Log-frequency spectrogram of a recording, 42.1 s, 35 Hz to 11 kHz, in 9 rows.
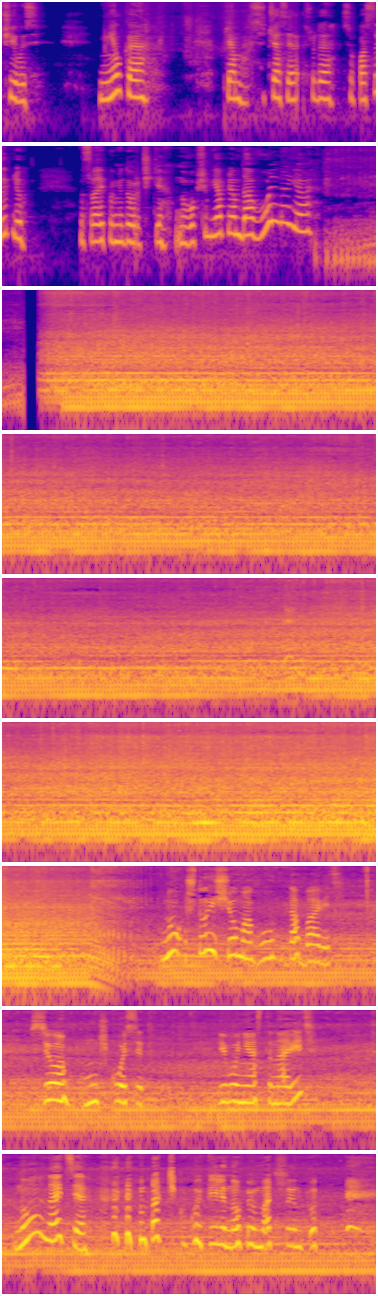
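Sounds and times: lawn mower cutting grass: 8.7s - 42.0s.

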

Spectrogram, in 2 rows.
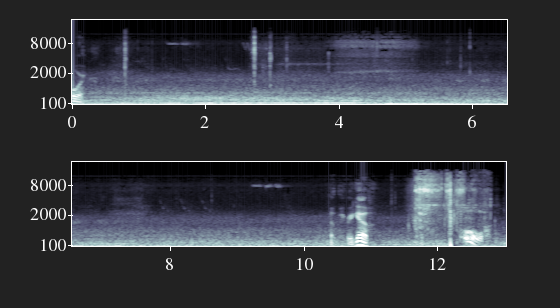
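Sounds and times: low motor hum: 0.0s - 13.0s
faint clicks: 5.6s - 6.1s.

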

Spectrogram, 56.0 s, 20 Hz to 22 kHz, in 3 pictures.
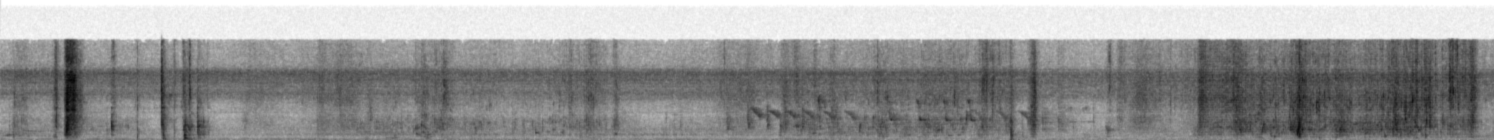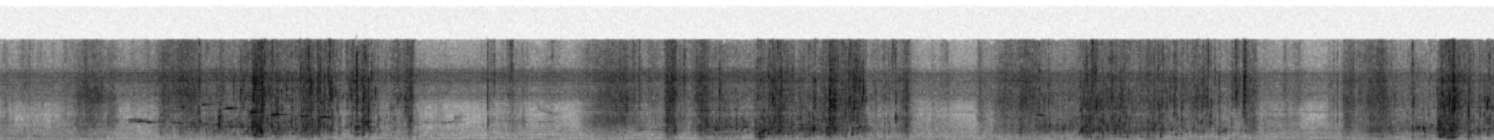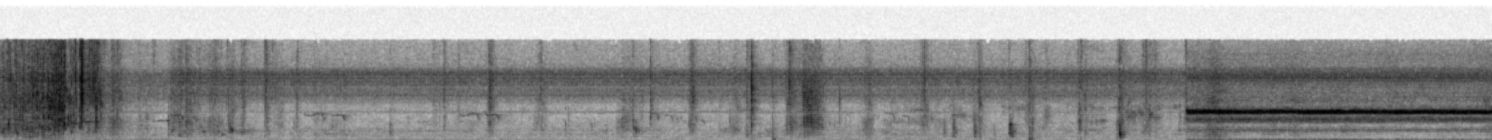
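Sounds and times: water trickling and splashing: 4.4s - 8.0s, 9.1s - 12.6s, 15.0s - 18.5s, 20.7s - 23.9s, 27.2s - 30.1s, 31.4s - 34.4s, 35.7s - 40.5s.

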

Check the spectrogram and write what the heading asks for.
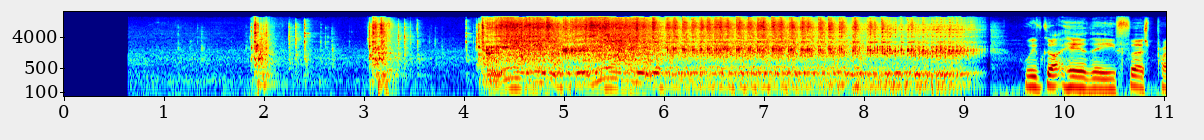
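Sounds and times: scooter engine kick-started and revving: 1.8s - 9.3s.

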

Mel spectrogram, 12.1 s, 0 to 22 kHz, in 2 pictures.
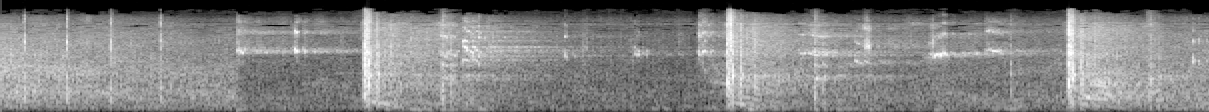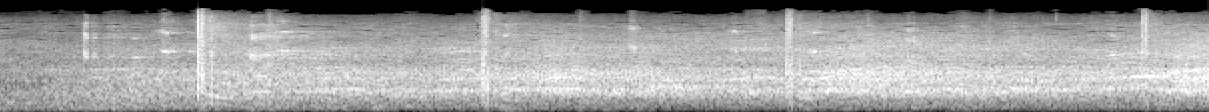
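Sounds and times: rackets hitting shuttlecock: 0.6s - 11.0s, 11.6s - 12.0s
shoes squeaking on court: 1.1s - 7.7s, 9.0s - 12.0s.

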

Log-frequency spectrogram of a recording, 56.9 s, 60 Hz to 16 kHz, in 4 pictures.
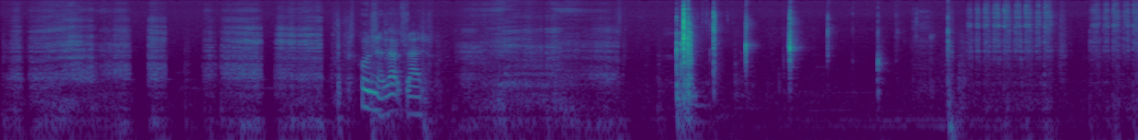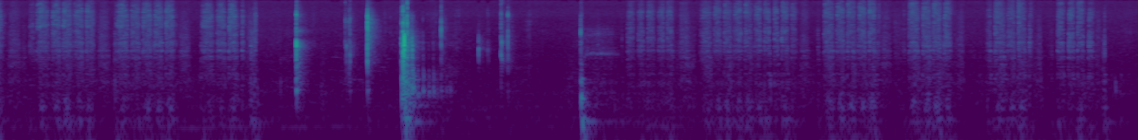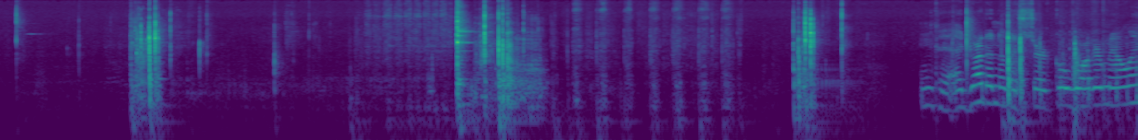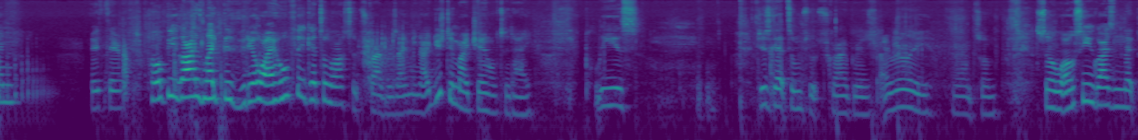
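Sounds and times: pencil scratching on paper: 0.0s - 7.8s, 12.0s - 17.5s, 22.0s - 28.1s, 32.9s - 34.3s, 35.0s - 37.8s
knocks of objects on table: 38.4s - 38.8s.

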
